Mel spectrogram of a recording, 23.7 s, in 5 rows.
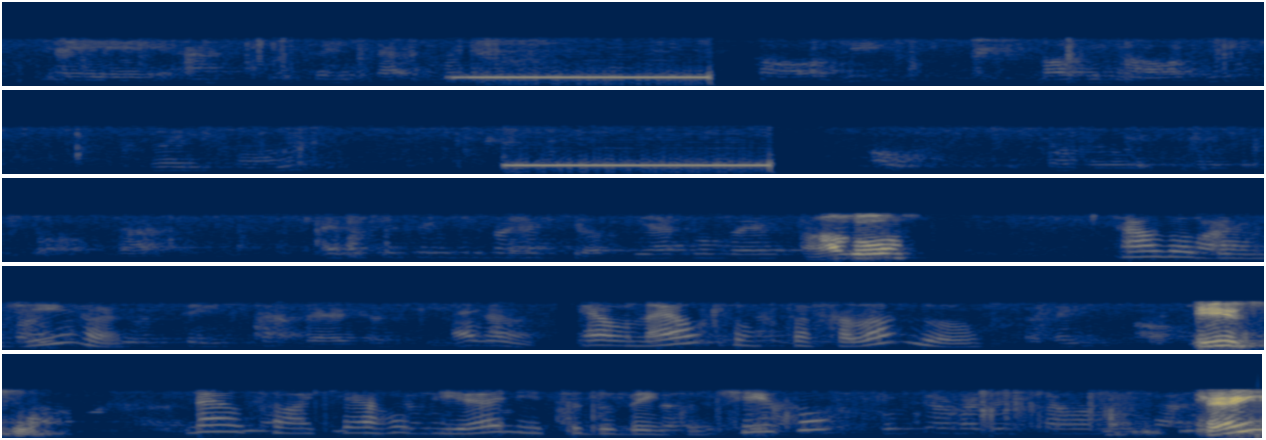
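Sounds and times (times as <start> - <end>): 
telephone ringing tone: 1.7 - 2.7, 6.6 - 7.7
speech: 12.6 - 13.0, 13.8 - 14.8, 16.0 - 18.0, 18.7 - 23.6.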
